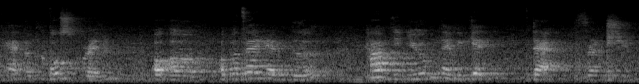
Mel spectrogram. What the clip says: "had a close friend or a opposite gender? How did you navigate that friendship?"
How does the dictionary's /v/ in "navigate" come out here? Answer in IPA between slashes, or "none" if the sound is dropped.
/w/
